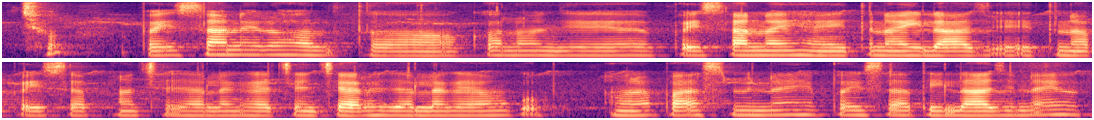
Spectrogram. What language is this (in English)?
Maithili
